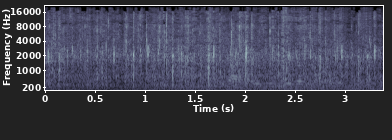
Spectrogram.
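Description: Audience applause at a public gathering, a steady rattle of many hands clapping with crowd murmur, while a voice speaks over it.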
